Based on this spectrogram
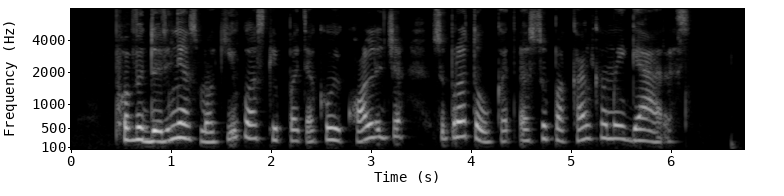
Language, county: Lithuanian, Vilnius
